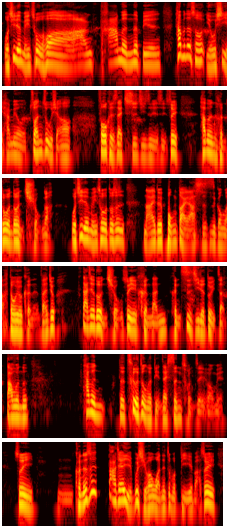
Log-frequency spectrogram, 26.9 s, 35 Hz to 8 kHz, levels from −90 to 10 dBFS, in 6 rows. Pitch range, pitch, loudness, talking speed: 110-145 Hz, 125 Hz, -28 LUFS, 280 characters per minute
